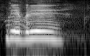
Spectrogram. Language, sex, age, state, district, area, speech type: Nepali, female, 45-60, West Bengal, Jalpaiguri, rural, read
